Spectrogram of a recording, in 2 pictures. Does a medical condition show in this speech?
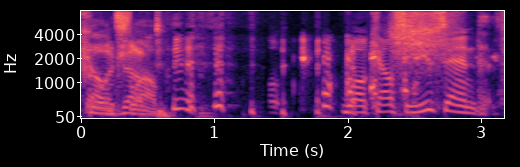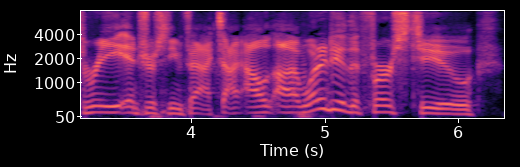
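No.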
